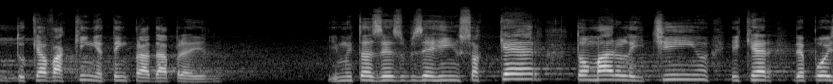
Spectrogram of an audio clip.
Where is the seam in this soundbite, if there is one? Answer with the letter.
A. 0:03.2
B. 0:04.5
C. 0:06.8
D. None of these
D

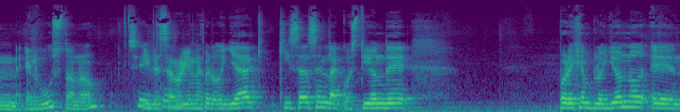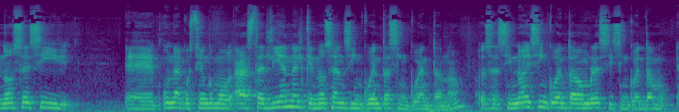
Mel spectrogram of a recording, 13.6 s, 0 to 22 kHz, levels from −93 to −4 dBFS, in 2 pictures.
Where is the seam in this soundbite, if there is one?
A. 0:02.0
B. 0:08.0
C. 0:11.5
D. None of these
A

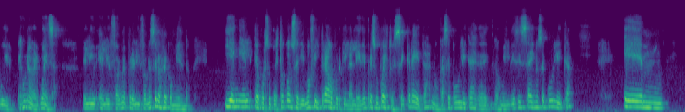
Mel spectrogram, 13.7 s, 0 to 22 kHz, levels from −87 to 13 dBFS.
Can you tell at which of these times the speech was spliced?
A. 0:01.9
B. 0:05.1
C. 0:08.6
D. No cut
B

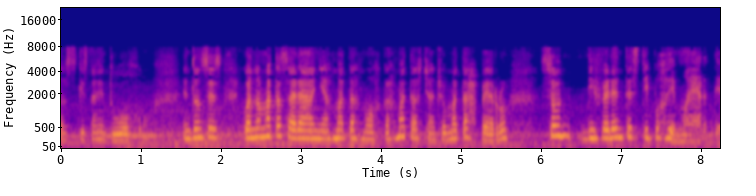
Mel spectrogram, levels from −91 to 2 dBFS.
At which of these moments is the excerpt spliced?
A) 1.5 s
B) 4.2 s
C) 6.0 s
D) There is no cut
B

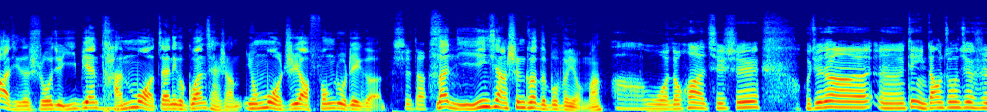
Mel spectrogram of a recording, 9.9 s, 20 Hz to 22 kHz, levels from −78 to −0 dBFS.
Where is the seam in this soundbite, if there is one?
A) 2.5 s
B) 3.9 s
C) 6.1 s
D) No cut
B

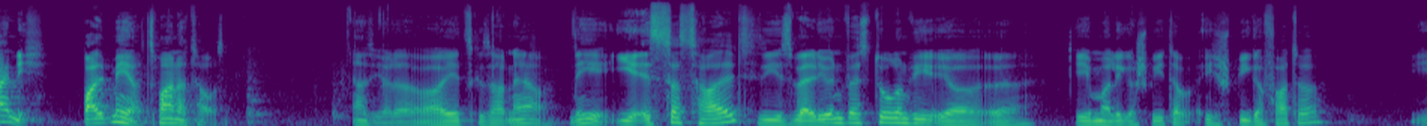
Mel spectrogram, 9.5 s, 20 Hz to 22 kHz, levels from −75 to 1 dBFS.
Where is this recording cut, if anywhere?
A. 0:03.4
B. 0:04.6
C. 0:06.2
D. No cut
C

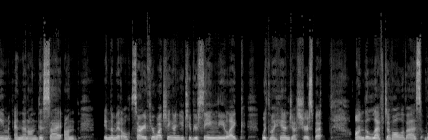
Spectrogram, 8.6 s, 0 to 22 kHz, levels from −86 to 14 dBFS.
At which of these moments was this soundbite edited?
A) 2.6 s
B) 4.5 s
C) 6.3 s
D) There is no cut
D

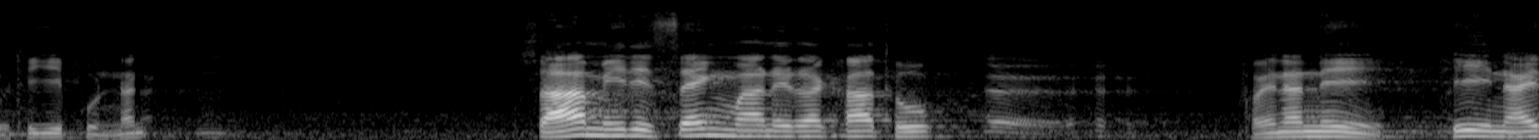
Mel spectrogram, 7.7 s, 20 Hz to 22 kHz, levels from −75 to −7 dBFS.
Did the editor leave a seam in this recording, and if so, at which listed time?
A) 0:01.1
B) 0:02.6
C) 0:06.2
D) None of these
D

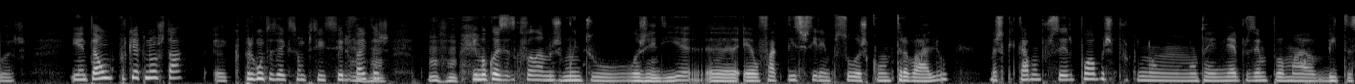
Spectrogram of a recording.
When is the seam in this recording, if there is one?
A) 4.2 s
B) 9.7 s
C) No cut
A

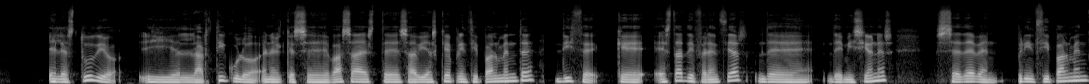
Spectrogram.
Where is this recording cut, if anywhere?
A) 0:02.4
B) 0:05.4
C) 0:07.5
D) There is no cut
B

